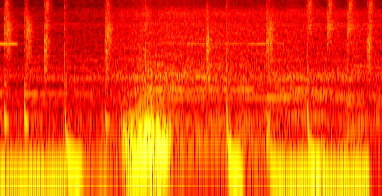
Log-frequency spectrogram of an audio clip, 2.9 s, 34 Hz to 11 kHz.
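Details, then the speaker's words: 2006 Audi A6 3.2 quattro V6 petrol, after replacing the fuel pressure regulator (previously misfiring, hard starting, not accelerating): engine revs and accelerates smoothly with no misfire, engine still cool; still a hard start and a stored code. "hear that she accelerating good no misfiring the engine is running good"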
